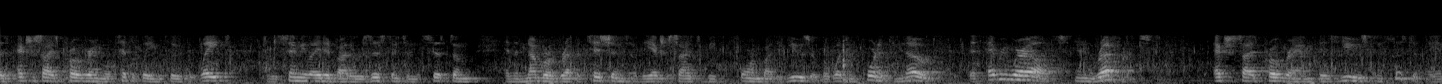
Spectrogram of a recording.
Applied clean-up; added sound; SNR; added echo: none; Stream; 15 dB; none.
